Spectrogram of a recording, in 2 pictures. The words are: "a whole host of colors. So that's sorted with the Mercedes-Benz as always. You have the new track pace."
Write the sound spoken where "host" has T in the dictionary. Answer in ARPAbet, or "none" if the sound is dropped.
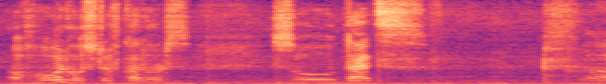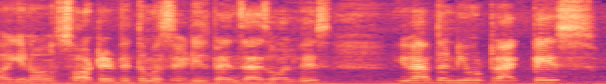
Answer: T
